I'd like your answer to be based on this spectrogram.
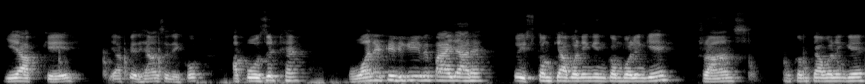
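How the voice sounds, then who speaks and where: Higher-voiced male chemistry teacher, lo-fi. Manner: addresses students as "bachcha" and "babu", asks and answers own questions; counts carbons slowly while writing. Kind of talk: Hindi-English lecture. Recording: dull lo-fi sound with faint noise.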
